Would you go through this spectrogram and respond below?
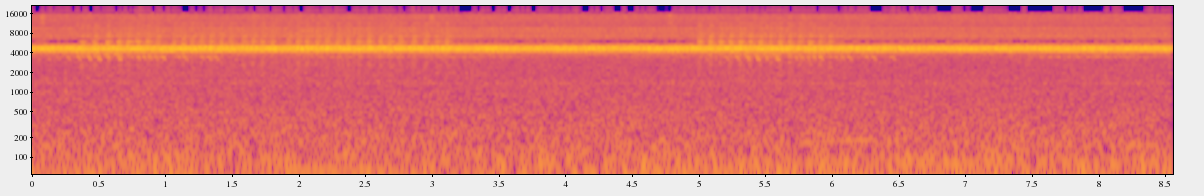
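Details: Insects screeching, a steady piercing high whine at one unchanging pitch, with brief softer rasping bursts just below it, over a light background hiss.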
